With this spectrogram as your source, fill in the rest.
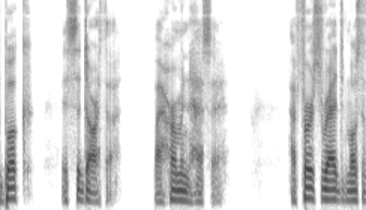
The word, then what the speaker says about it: Hesse: It was written by Hermann Hesse. And by the way, please allow me this pronunciation of his last name. I've heard some people say Hess, but my whole life I've always said Hesse.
